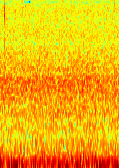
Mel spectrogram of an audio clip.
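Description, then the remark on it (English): Steady, soft rainfall hisses evenly throughout, a quiet, continuous wash of patter with no distinct drops standing out and no voices. “The rain, sounds from a kitchen cupboard next door, wet jackdaws calling, and twit-twit fluting of a blue-tit?”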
